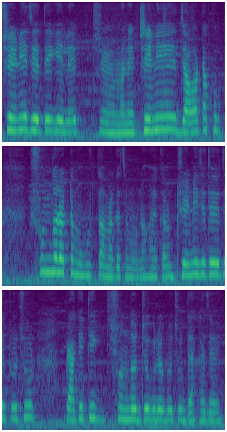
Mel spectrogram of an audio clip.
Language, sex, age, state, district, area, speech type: Bengali, female, 30-45, West Bengal, Malda, rural, spontaneous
